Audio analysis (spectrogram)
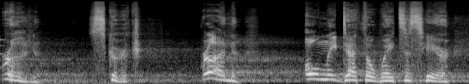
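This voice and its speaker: High-voiced desperate protector, echoing. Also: male voice, sing-song, takes it slowly, heavily acted. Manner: urgent, pleading. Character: desperate, protective man urging someone to flee. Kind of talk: dramatic game voice acting. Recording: long echoing reverb.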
